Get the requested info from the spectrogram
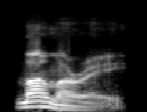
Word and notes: mummery: British English

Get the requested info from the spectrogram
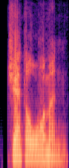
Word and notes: gentlewoman: American English

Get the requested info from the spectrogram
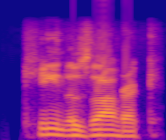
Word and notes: Caenozoic: American English

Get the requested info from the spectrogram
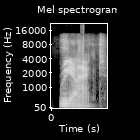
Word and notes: react: American English

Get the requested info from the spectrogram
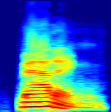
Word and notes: matting: American English

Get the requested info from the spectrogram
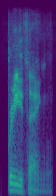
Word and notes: breathing: American English

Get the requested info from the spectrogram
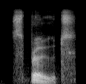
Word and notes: spruit: British English

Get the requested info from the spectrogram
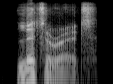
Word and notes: literate: British English

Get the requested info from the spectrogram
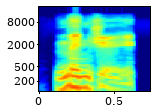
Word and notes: mingy: British English

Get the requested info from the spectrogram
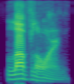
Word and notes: lovelorn: American English

